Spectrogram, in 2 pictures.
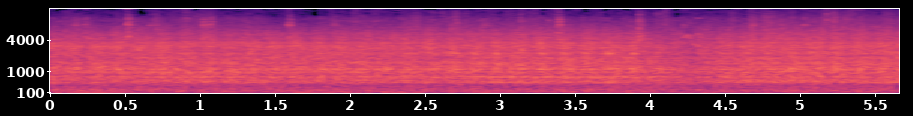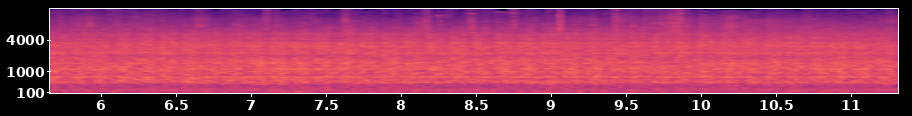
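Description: Steady hum of a light-rail tram over busy city-street noise of traffic and crowd, with a brief lull about four seconds in.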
